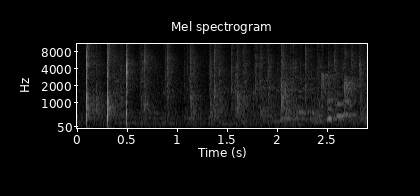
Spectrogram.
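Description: Audience at a maternity class giving a brief round of clapping: three sharp, close claps open it, followed by scattered softer claps under talking voices.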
